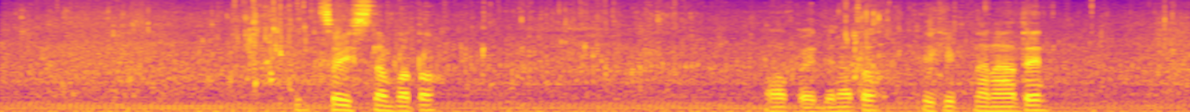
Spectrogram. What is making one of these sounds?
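A small fish splashes and flaps at the water's surface.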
